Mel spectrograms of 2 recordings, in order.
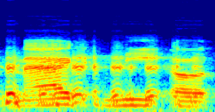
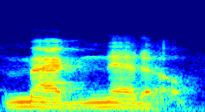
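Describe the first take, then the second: First: The middle syllable sounds like 'neat'. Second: The middle syllable sounds like 'net'. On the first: The speaker calls it right. "it's Mag fucking Neato" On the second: The speaker calls it wrong. "he likes to mispronounce the name"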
